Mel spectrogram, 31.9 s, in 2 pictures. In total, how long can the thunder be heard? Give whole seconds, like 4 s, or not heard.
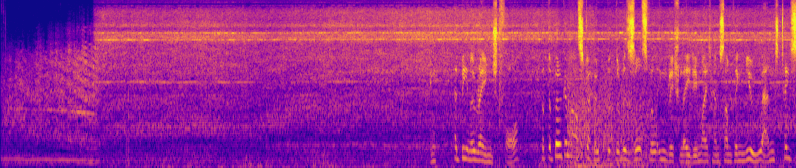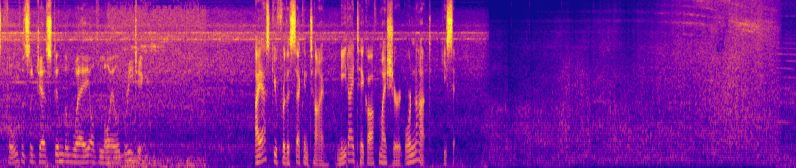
4 s.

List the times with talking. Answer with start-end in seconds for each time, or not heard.
8.6-19.0, 21.0-25.0.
